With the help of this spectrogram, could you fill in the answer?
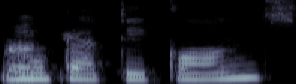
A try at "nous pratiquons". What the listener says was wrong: It is not nous pratiquons. No. S would not get pronounced. Nous pratiquons.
